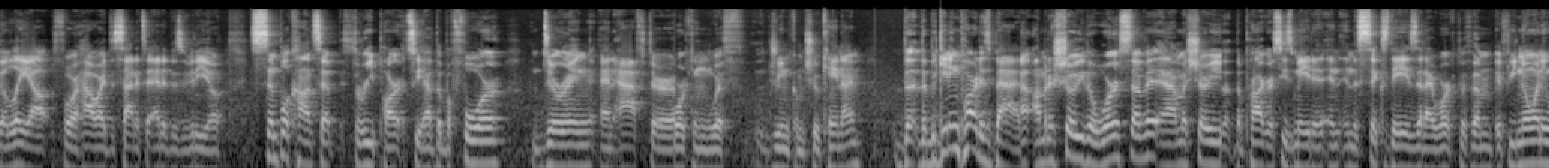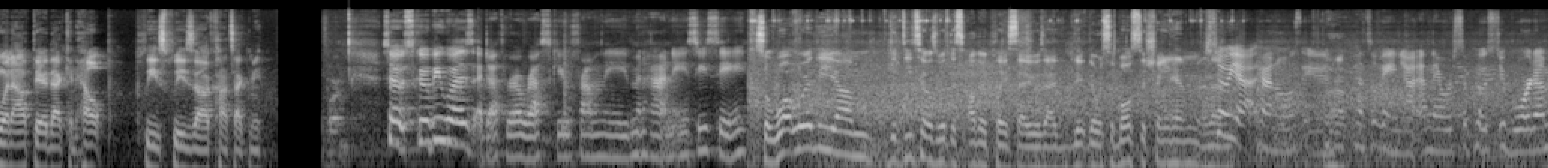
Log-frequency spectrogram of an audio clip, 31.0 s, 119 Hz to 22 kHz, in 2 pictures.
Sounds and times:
Speech: 0:00.0 - 0:18.2, 0:18.8 - 0:30.9.

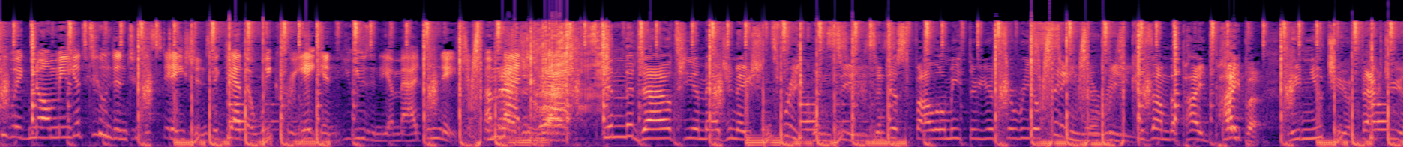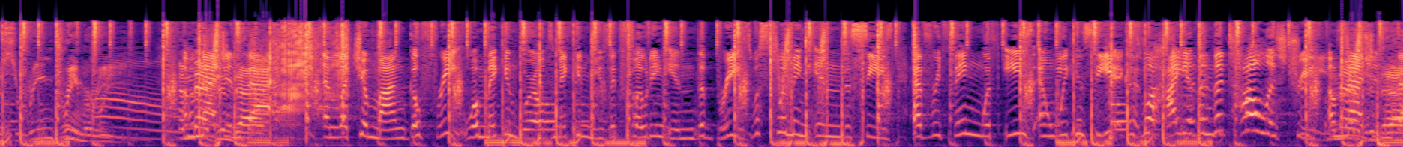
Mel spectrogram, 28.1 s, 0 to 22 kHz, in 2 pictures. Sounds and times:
Exciting music: 0:04.3 - 0:18.0, 0:27.1 - 0:28.0.

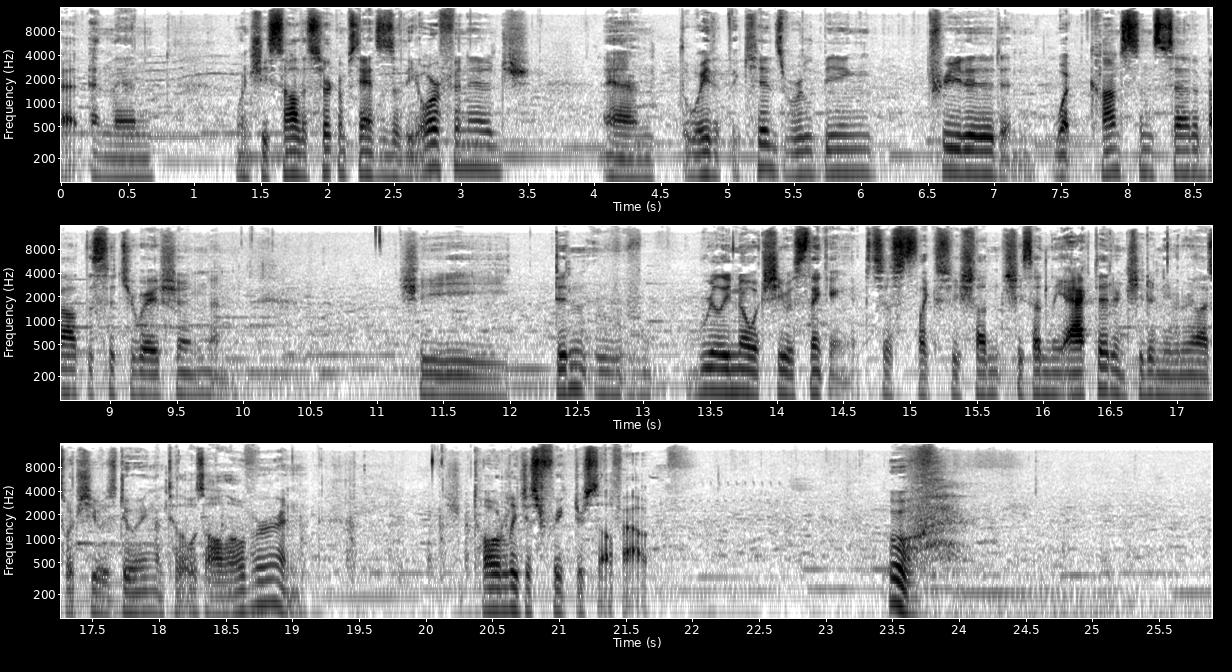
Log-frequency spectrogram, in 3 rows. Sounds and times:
Speech: 0:00.0 - 0:00.7, 0:01.4 - 0:03.5, 0:04.1 - 0:10.0, 0:11.2 - 0:19.1, 0:20.2 - 0:21.7
Music: 0:00.0 - 0:25.9.

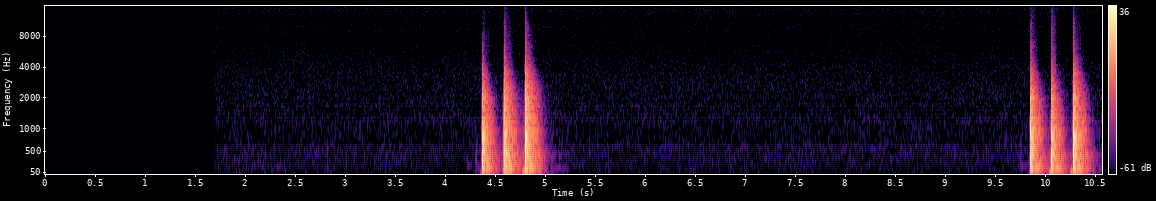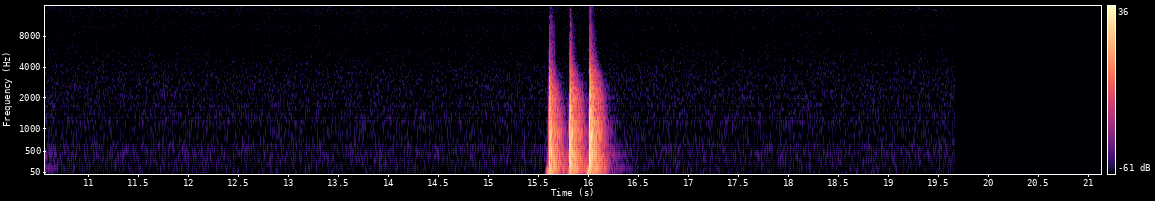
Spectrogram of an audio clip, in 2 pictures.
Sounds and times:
Knock: 0:04.4 - 0:05.0, 0:09.9 - 0:10.5, 0:15.6 - 0:16.2.

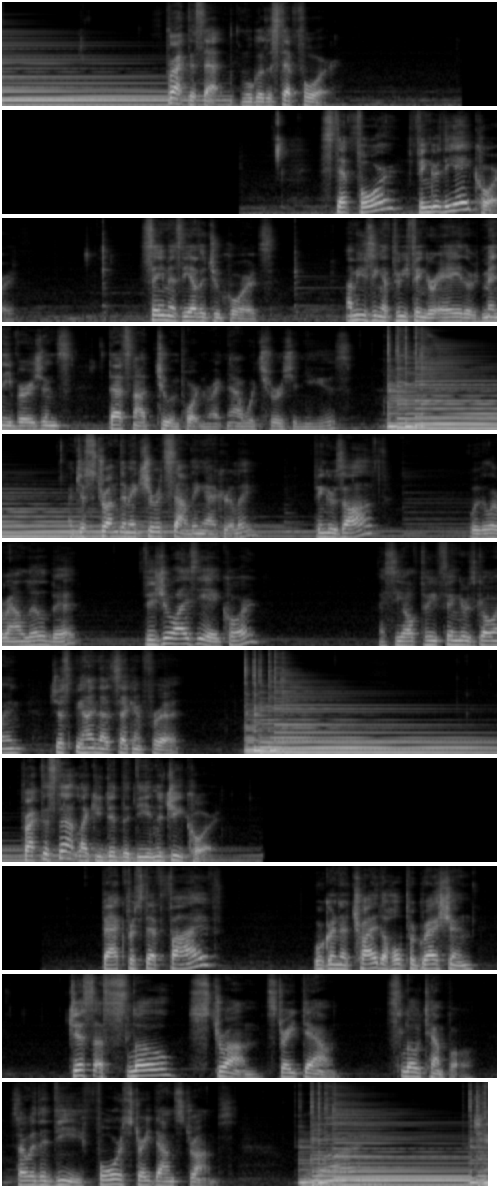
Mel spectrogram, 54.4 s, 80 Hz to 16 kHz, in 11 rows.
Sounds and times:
Acoustic guitar: 0:00.0 - 0:02.4, 0:18.6 - 0:26.2, 0:32.1 - 0:37.2, 0:52.4 - 0:54.3
Speech: 0:01.6 - 0:03.4, 0:08.2 - 0:10.1, 0:11.3 - 0:12.7, 0:13.4 - 0:18.4, 0:20.5 - 0:22.4, 0:23.0 - 0:23.6, 0:24.5 - 0:25.6, 0:26.2 - 0:27.4, 0:28.5 - 0:31.6, 0:34.9 - 0:36.9, 0:40.6 - 0:41.8, 0:42.7 - 0:44.4, 0:45.2 - 0:51.8.

